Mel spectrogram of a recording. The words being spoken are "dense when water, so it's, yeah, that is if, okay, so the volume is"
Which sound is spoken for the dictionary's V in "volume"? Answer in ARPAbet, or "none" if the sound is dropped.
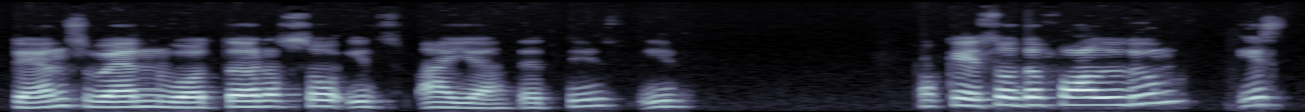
F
